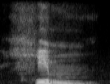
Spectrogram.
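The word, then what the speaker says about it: hymn: this word I learn him h y m n n is silent as what is Asa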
